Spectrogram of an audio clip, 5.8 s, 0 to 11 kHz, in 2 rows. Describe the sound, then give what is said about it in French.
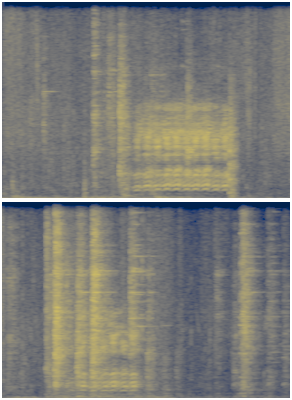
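Poitevine goats, from a small herd of 35 at the goat farm of la Méouge, bleat loudly: two long wavering calls with a few shorter bleats in between, with no talking. “Alors, ici, on est à la ferme de la Méouge, la chèvrerie de la Méouge,”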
